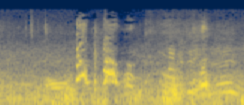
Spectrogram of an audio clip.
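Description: A dog yipping and whining in short high calls. The calls come in two bursts, the first about half a second in and the second near the end.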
